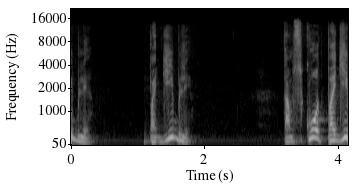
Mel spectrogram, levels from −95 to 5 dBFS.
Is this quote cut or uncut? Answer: cut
